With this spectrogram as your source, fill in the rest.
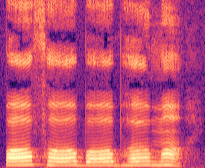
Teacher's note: इनका उच्चारण स्थान ओष्ठ से होता है, यानी कि हमारे होठों से बोले जाने वाले हैं। यह बिना होठ की सहायता से नहीं बोले जा सकते हैं।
